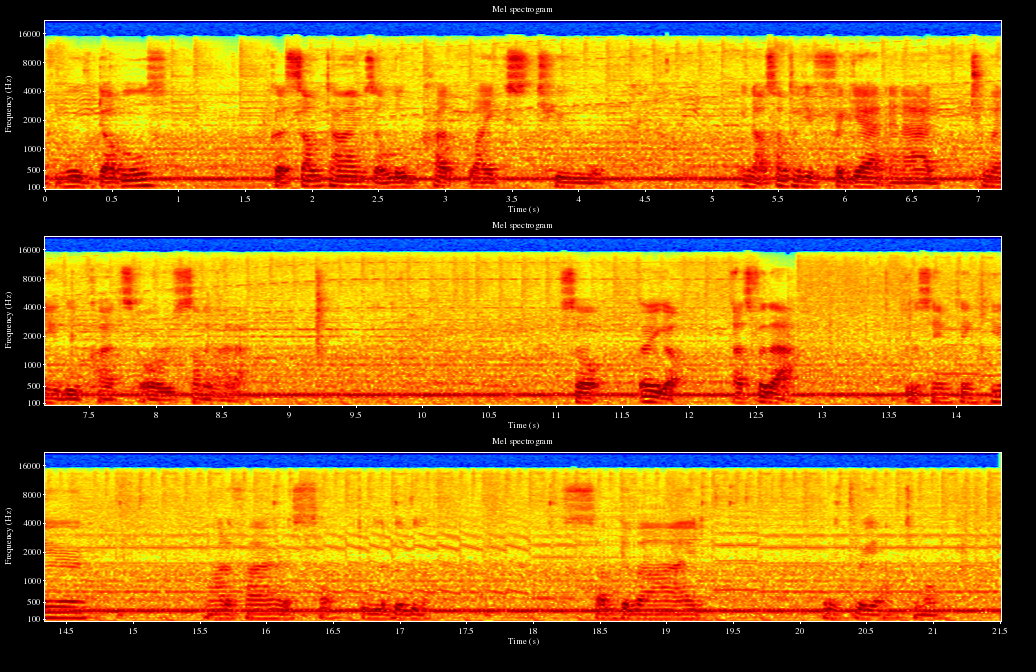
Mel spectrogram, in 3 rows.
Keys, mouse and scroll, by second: 6.8 shift+middle click, 9.8 middle click, 13.2 right click, 13.7 Tab, 16.0 Tab, 16.0 click.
